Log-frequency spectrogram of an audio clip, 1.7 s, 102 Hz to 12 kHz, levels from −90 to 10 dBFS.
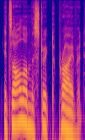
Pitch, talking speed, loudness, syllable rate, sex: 155 Hz, 210 wpm, -14 LUFS, 5.0 syllables/s, male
